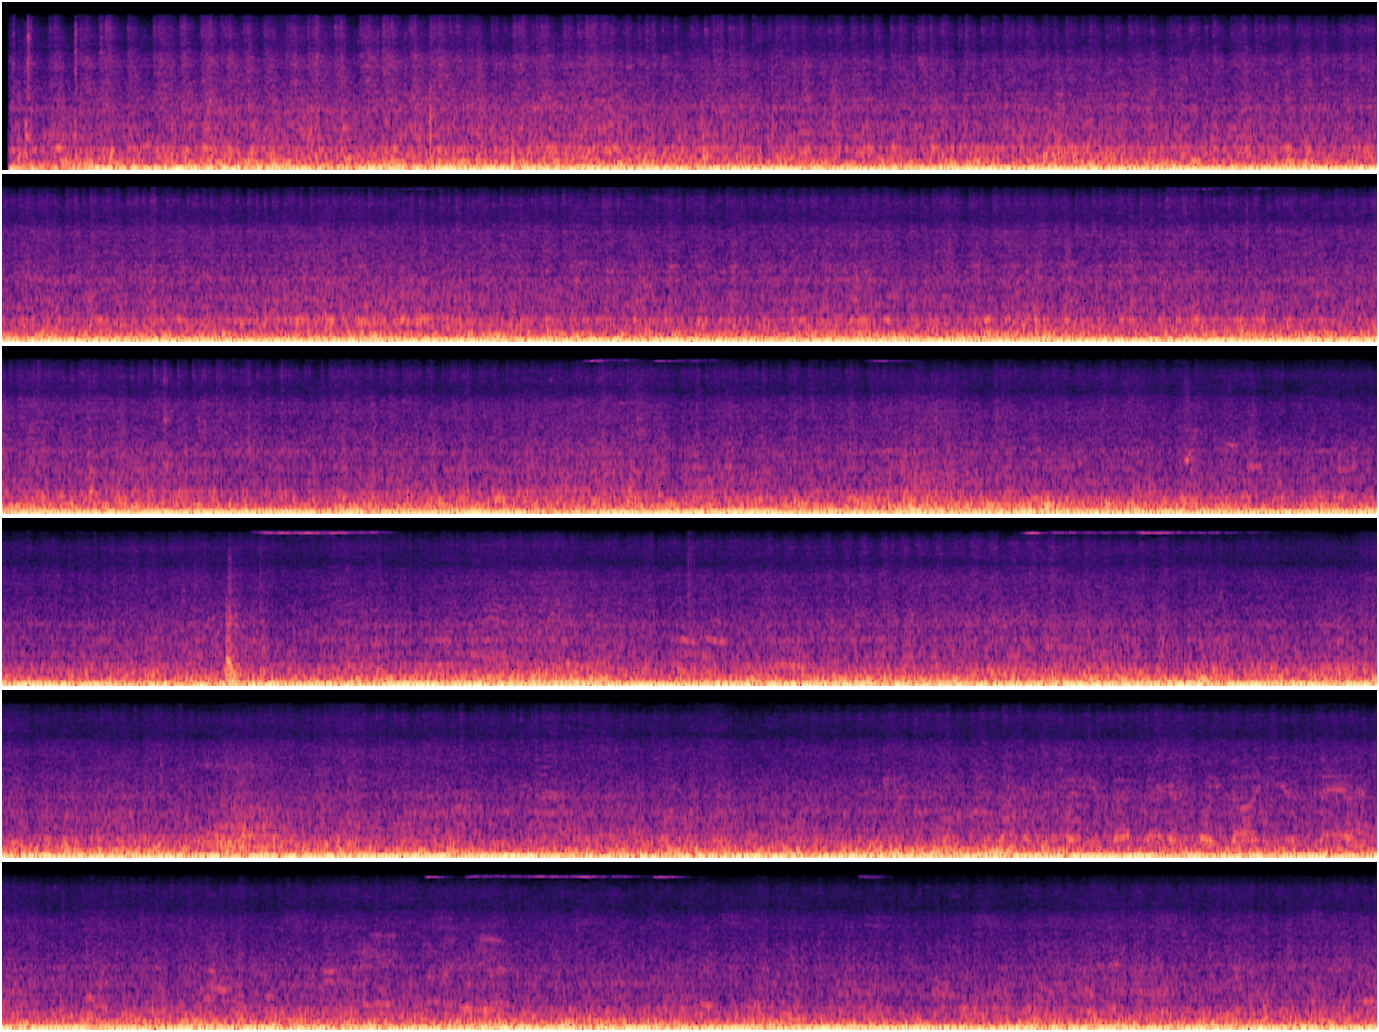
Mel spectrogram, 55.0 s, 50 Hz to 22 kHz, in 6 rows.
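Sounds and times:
car engine low drone: 0:00.0 - 0:55.0.

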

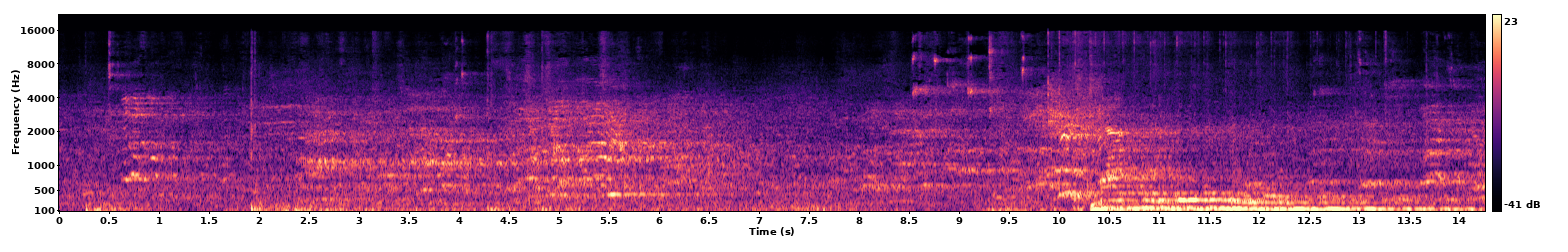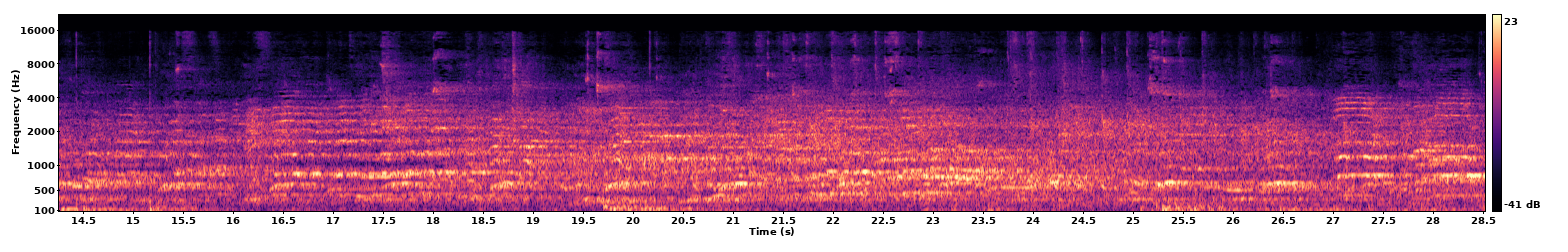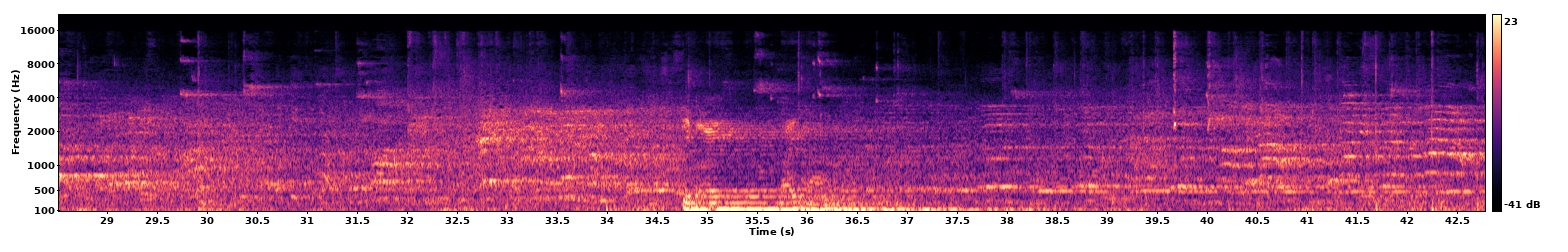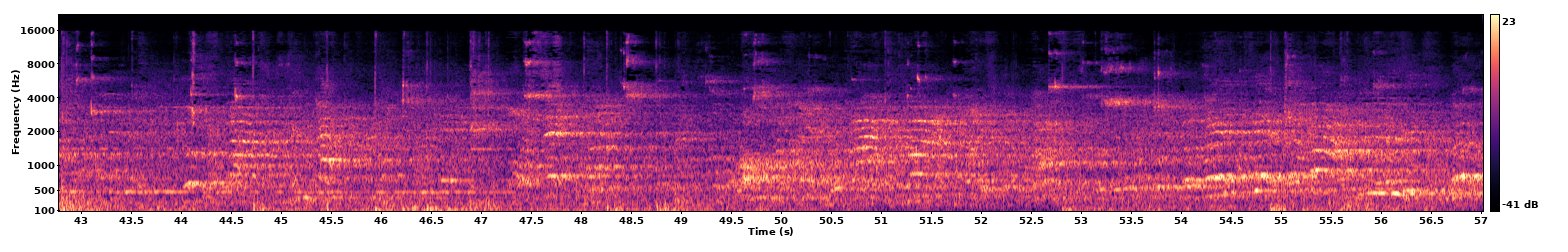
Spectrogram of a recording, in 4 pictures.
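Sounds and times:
players calling out: 0:08.5 - 0:16.0.

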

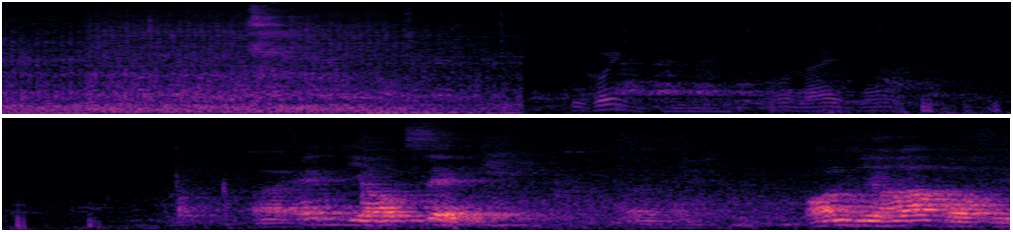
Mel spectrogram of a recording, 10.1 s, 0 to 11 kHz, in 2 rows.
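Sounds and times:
off-road vehicles idling: 0:00.0 - 0:02.6.

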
